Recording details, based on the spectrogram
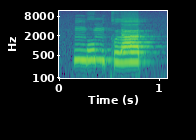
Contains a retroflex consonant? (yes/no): no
